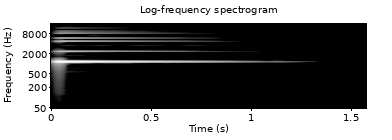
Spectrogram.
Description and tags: Vintage Alert Notification 1 3
Synthetized using a vintage Yamaha PSR-36 keyboard.
Processed in DAW with various effects and sound design techniques.
Alert, Short, Reward, Muffled, Sound, Keyboard, Synth, Digital, Yamaha, Bell, Design, High, PSR36, Synthethizer, Error, Minimal, Low, Long, Notification, Off, On, Vintage, Percussive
